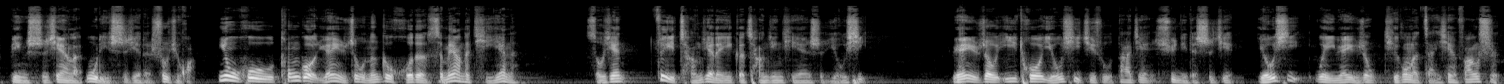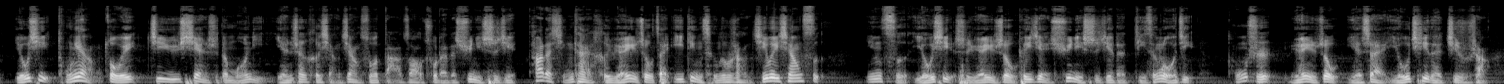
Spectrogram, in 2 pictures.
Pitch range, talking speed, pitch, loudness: 90-120 Hz, 305 characters per minute, 100 Hz, -16 LUFS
